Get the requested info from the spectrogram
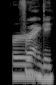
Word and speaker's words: Ferengi: Ferengi.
